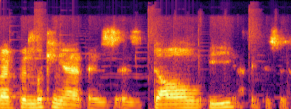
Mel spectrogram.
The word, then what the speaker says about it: DALL-E: What I've been looking at is DALL-E. I think this is how it's pronounced, DALL-E.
